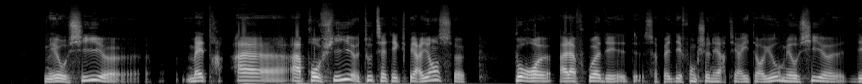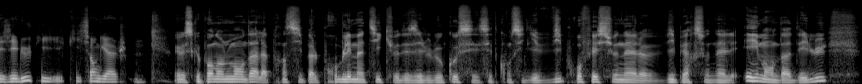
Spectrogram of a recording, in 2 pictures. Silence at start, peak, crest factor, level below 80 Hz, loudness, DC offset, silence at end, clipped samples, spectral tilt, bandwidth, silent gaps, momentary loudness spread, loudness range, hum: 0.45 s; -4 dBFS; 18 dB; -56 dBFS; -23 LUFS; under 0.1%; 0.05 s; under 0.1%; -5 dB/octave; 17.5 kHz; none; 10 LU; 4 LU; none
